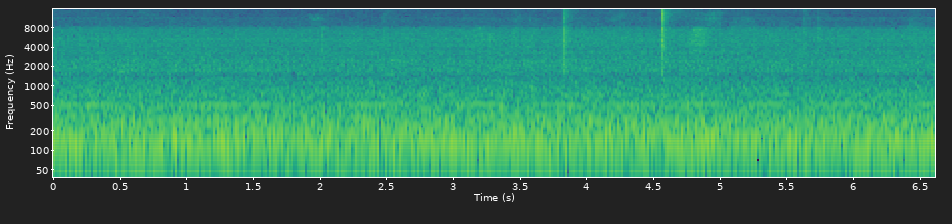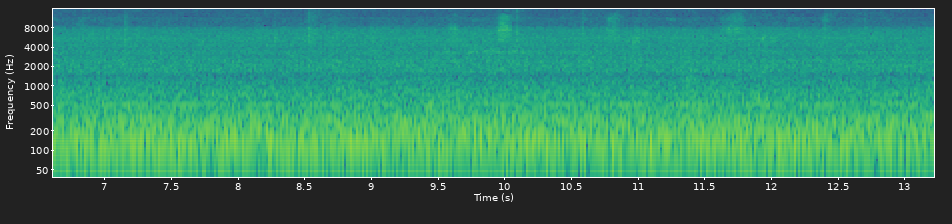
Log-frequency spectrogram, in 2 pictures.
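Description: Jet engines roar steadily inside an airplane cabin.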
